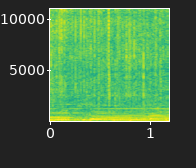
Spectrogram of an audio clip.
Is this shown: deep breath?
no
